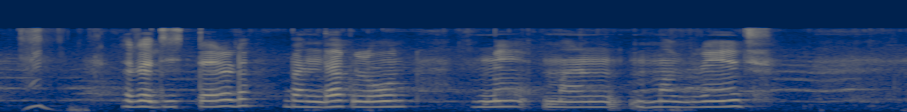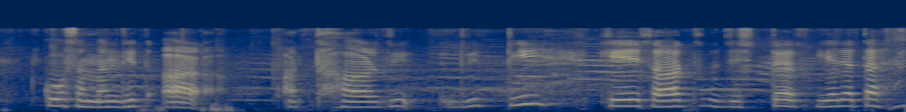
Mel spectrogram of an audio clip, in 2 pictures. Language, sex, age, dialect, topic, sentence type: Hindi, female, 25-30, Awadhi Bundeli, banking, statement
